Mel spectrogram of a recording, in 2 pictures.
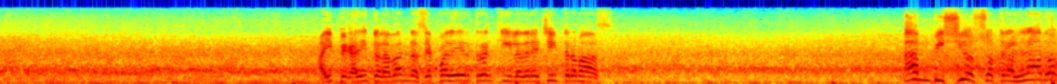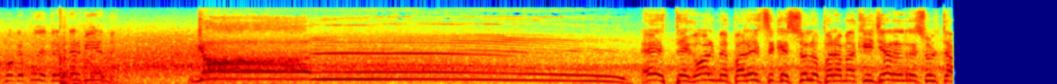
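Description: A large stadium crowd roars steadily and cheers loudly.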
